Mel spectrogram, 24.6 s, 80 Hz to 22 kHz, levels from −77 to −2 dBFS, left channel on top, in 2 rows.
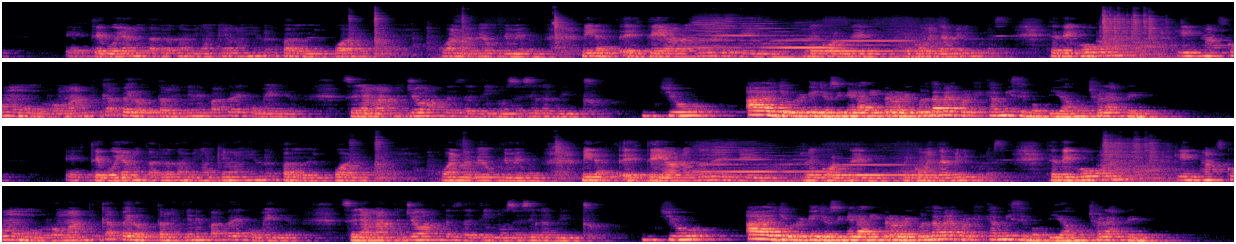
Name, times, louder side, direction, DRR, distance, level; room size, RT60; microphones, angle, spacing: voice 1, 0.6-3.7 4.4-11.2 11.7-18.3, right 2 dB, 60° right, -1 dB, 0.7 m, -26 dB
sound 1, 3.4-5.2 5.5-5.8 6.8-10.1 10.9-12.4, left 1 dB, 55° left, 0.6 m, -32 dB
voice 2, 18.7-19.3 19.8-23.7, equal, ahead, -5 dB, 0.4 m, -19 dB
2.9 x 2.0 x 3.5 m, 0.84 s
head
